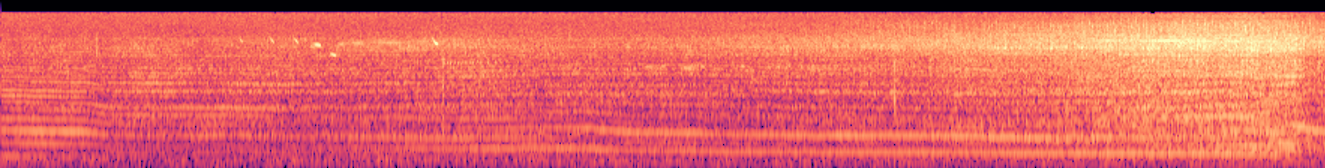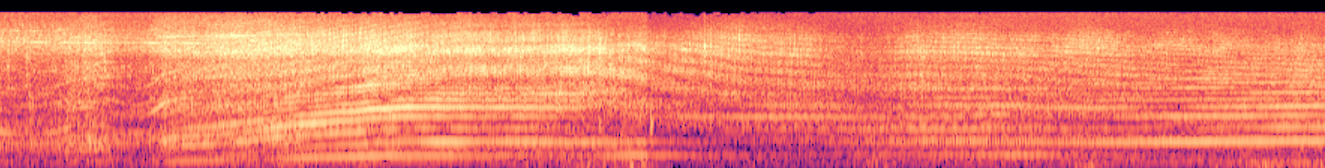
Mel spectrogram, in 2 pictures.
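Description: Radio-controlled model gyrocopter's motor and propeller droning in flight with a steady pitched tone. The pitch slowly drops, wavers as the model passes low about eleven seconds in, then rises again and holds.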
